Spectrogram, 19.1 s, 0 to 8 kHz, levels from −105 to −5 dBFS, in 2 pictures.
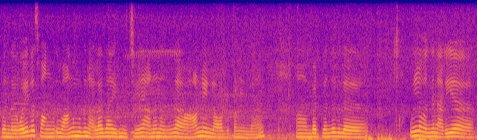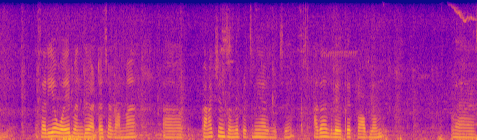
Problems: background sounds at intervals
